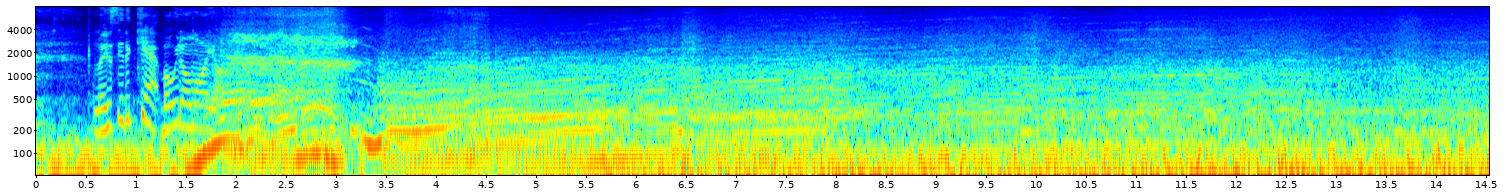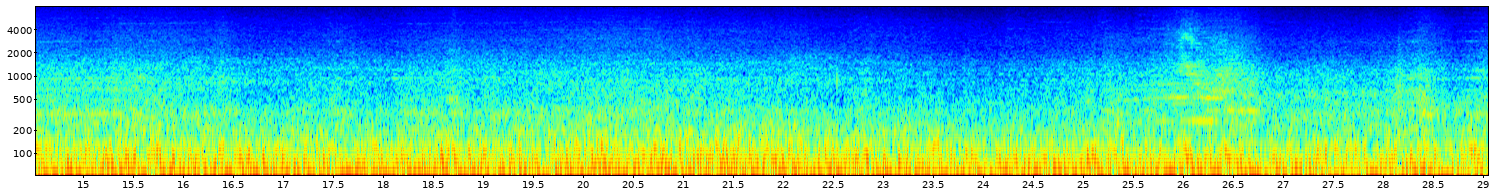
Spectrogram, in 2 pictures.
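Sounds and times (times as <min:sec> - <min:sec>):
road noise: 0:00.0 - 0:29.0.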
